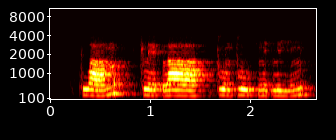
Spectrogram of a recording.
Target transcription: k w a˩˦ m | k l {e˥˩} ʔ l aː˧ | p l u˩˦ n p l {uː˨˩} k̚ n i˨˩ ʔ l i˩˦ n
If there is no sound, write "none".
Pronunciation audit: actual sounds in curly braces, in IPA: e˨˩, uː˨˩

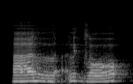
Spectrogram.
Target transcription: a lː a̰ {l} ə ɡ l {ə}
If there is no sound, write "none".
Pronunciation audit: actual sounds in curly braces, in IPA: l, ɔ

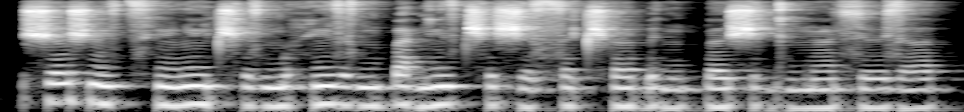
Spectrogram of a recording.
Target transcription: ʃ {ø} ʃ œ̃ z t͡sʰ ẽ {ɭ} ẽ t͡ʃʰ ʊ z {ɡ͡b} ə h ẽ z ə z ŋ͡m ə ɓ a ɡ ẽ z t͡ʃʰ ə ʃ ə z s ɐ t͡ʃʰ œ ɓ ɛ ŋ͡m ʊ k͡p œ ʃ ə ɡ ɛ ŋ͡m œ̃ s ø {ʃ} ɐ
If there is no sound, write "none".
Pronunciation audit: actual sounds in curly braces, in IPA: œ, l, ŋ͡m, z

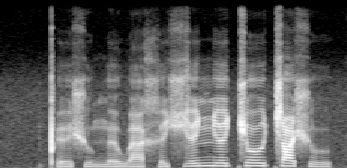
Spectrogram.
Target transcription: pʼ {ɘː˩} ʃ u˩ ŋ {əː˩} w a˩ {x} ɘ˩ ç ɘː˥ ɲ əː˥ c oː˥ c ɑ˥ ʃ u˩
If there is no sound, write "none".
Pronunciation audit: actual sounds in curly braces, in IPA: ɘː˩, əː˩, x

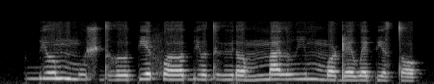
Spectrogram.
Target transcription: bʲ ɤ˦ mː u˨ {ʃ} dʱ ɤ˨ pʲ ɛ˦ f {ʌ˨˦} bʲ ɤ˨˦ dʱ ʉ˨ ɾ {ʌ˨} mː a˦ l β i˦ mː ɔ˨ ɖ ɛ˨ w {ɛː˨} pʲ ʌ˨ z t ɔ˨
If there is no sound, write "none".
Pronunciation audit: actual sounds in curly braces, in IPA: ʃ, ʌ˨˦, ʌ˨, ɛ˨

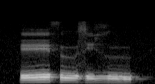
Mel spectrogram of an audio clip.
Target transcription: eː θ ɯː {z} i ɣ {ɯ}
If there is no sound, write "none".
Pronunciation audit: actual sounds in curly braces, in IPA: z, ɯ

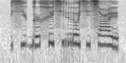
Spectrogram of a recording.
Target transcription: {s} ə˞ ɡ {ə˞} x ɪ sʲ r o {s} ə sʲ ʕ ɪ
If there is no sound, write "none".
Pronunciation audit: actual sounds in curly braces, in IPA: sʲ, ə˞, sʲ

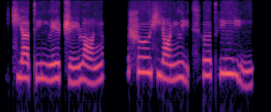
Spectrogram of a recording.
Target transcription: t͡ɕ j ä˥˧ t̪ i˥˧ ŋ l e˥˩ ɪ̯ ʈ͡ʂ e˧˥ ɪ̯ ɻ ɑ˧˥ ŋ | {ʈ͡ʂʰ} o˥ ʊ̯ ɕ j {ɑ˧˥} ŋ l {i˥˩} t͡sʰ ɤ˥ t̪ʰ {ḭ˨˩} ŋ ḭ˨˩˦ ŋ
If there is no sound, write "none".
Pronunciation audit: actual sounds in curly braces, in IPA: ʂ, ɑ˧˥, ḭ˨˩, i˥

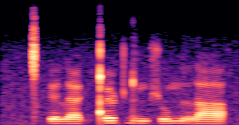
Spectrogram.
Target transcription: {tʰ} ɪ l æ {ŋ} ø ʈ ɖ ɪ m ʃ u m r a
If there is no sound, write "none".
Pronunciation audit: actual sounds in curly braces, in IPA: ǀʰ, ǃ

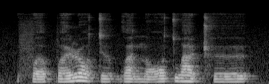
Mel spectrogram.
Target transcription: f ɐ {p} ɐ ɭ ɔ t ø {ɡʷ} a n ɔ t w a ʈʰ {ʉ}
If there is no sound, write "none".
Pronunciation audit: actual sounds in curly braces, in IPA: p, ɡʷ, ø

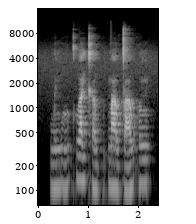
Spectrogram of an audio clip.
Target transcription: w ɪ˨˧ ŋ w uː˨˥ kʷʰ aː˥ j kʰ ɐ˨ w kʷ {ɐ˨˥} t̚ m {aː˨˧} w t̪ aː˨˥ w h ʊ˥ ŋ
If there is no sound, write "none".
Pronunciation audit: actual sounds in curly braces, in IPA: ɐ˨˥, aː˧

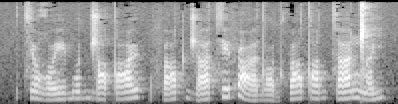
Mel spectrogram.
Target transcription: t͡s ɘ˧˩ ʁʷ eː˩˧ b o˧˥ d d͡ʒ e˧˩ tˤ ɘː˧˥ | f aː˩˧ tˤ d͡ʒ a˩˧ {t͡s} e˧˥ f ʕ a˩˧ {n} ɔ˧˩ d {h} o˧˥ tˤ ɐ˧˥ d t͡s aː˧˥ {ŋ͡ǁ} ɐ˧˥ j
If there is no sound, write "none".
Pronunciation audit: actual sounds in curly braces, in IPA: t͡s, d, x, ŋ͡ǁ

